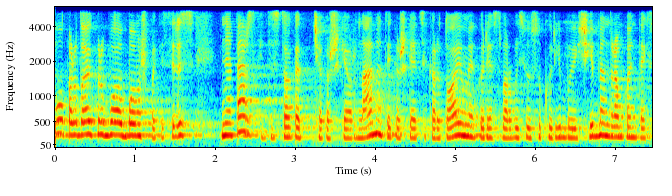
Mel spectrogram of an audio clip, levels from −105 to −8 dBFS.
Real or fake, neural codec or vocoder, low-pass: real; none; 5.4 kHz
